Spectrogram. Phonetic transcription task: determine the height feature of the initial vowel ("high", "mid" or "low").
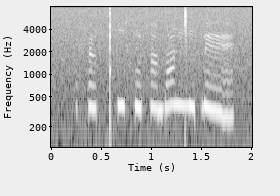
mid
